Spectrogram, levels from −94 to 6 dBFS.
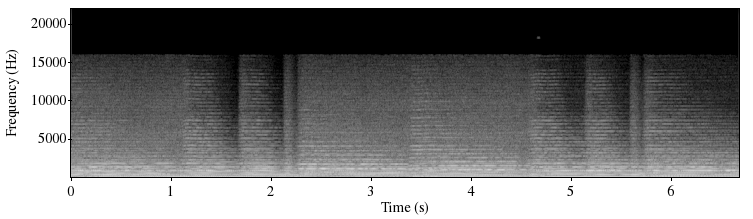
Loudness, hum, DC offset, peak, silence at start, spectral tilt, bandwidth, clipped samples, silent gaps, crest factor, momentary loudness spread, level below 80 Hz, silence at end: -18 LUFS; none; under 0.1%; -6 dBFS; 0 s; -6 dB/octave; 14 kHz; under 0.1%; none; 12 dB; 2 LU; -40 dBFS; 0 s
